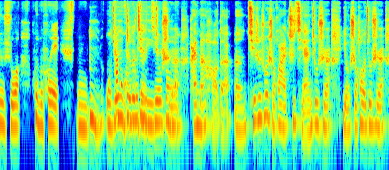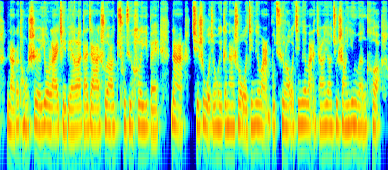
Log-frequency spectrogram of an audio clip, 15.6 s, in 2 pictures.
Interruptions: present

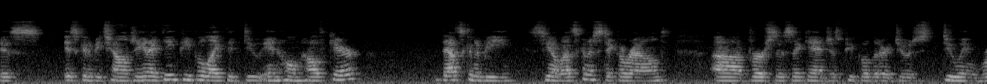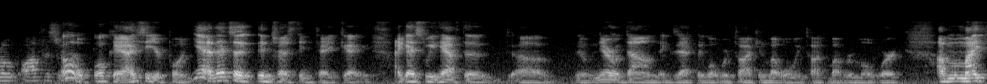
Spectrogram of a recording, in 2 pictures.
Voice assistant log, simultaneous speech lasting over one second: none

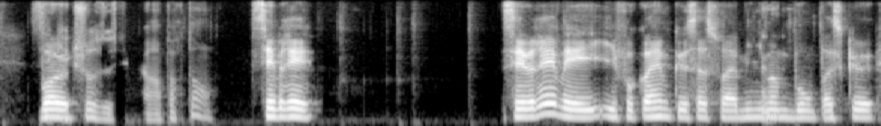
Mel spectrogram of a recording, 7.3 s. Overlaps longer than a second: none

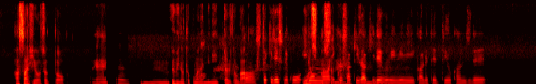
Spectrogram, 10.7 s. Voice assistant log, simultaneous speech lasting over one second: present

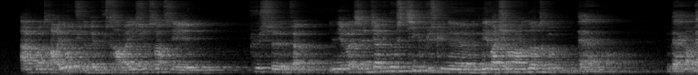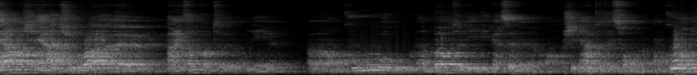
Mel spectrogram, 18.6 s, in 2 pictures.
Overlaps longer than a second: none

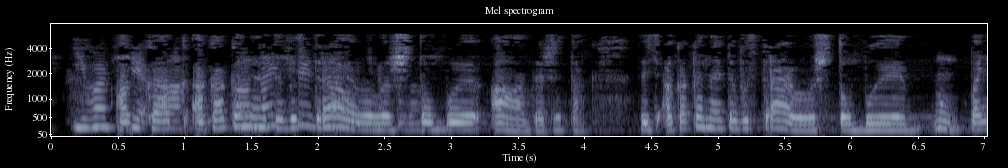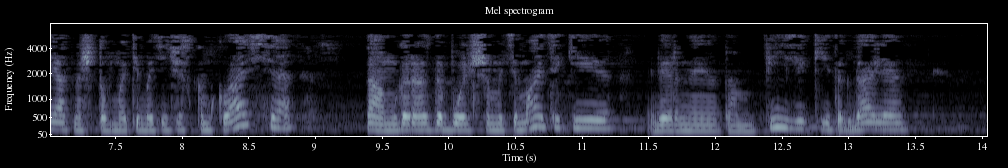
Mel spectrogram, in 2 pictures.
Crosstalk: present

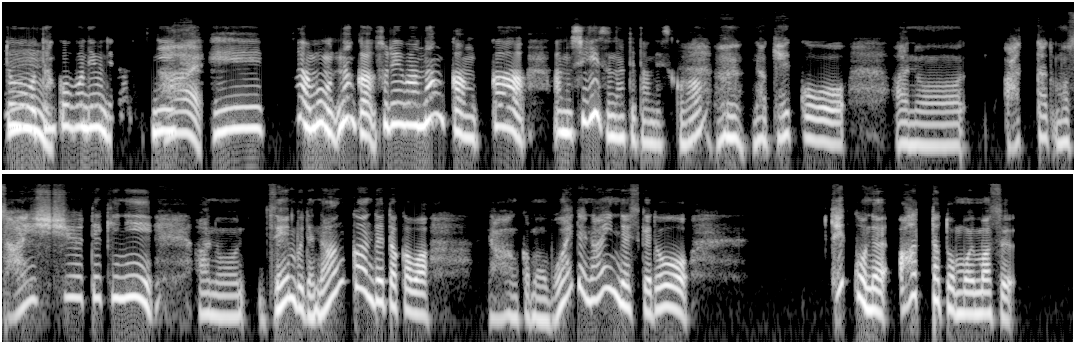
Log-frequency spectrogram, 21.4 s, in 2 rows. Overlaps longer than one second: none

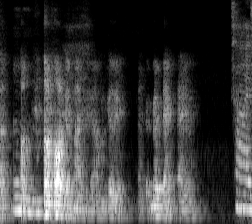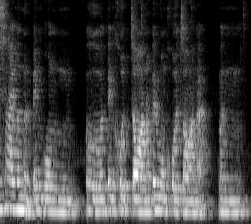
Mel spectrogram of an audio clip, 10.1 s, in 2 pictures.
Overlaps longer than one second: none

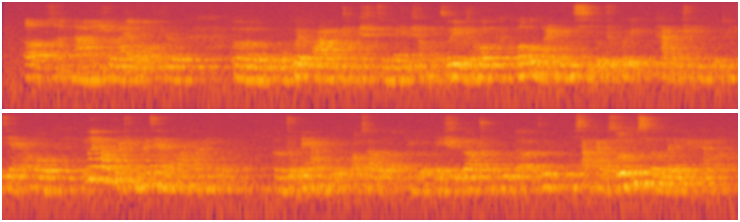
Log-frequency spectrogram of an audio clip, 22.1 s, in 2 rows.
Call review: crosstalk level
present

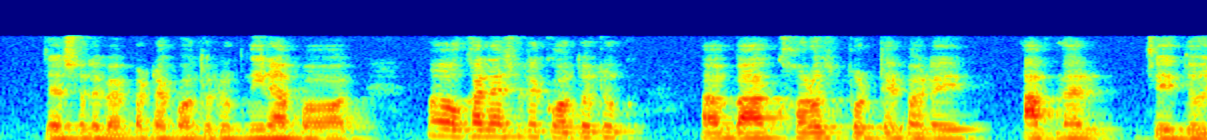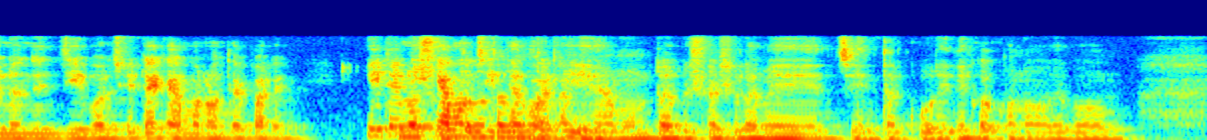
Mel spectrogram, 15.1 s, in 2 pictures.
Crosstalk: present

